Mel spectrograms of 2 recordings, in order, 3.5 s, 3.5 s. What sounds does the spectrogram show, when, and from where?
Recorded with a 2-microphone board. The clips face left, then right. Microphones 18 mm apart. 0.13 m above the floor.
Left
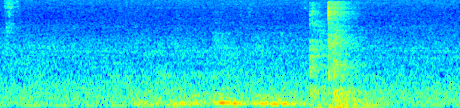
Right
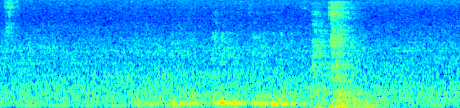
1.0 s a cough: 20° right (ahead or behind), 1.7 m
2.3 s a door slam: 60° left (ahead or behind), 3.5 m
